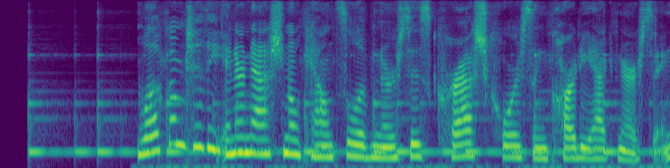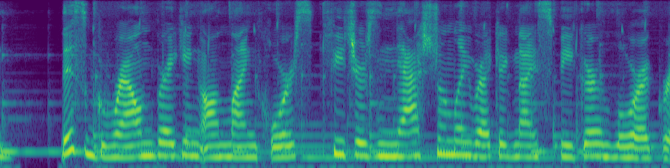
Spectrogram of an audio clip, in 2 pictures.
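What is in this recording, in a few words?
Medical Narration, Voiceover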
